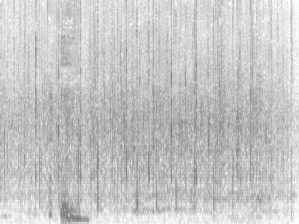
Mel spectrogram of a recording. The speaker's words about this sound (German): Herzlich willkommen, Wolfgang Schüssel. Bitte mal einen Applaus.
